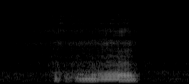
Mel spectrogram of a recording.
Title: snoring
